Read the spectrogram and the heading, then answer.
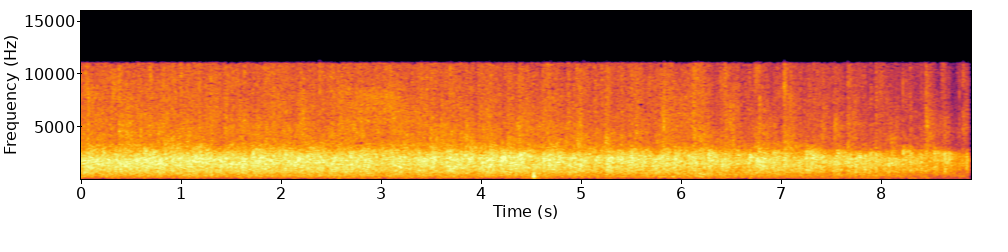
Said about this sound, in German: Hexenkessel Frankfurt. Vielen Dank für diesen frenetischen, überfallartigen Applaus. Freue mich sehr, wieder mal hier im neuen Theater in Höchst zu Gast zu sein. Ausverkauftes Haus.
